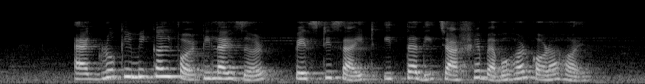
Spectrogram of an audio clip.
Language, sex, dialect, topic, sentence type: Bengali, female, Northern/Varendri, agriculture, statement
